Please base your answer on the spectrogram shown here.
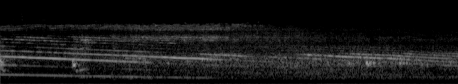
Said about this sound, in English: you heard the sirens.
